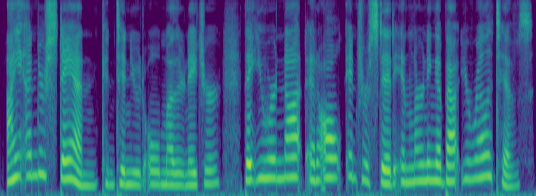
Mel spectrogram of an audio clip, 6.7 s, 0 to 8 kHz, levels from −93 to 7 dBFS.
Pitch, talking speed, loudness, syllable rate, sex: 240 Hz, 160 wpm, -19 LUFS, 5.5 syllables/s, female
